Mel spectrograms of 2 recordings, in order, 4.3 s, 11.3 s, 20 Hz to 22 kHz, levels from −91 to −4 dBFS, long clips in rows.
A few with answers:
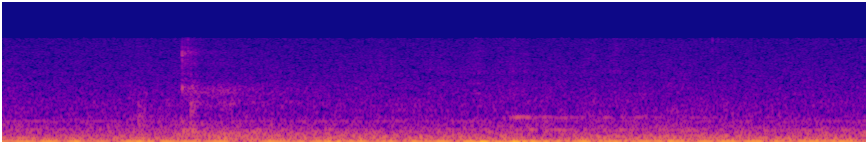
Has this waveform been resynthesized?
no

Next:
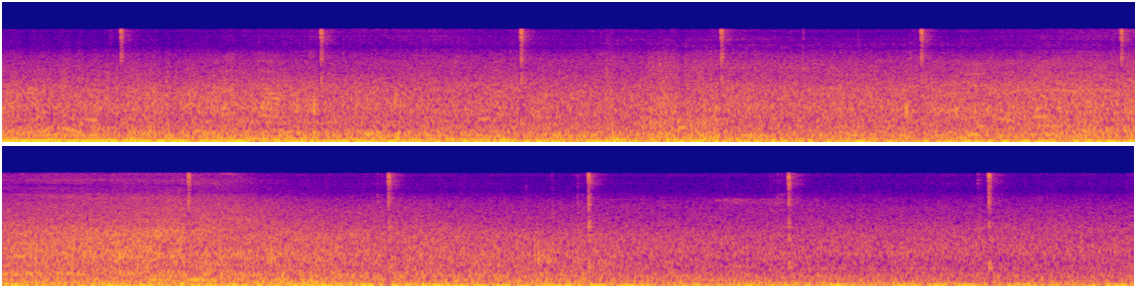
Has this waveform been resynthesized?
yes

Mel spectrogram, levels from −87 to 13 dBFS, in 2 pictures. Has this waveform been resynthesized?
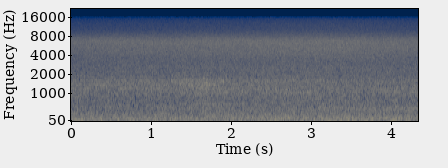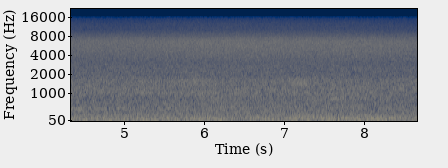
no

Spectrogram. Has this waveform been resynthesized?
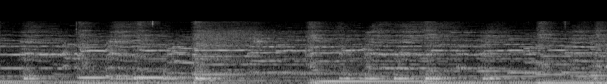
no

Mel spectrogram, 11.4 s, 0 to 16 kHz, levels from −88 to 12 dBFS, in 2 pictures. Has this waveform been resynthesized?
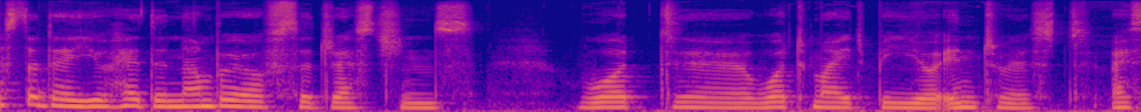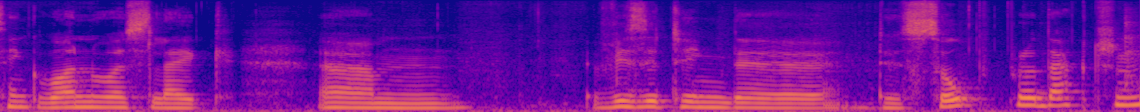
no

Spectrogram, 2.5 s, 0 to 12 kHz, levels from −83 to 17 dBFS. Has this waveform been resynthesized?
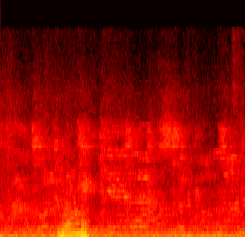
yes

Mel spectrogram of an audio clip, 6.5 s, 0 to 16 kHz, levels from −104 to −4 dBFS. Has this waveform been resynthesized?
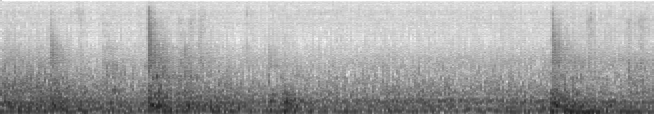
yes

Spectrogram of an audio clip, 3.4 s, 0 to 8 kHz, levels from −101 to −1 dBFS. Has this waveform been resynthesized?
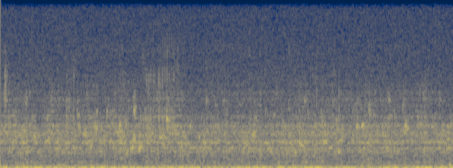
no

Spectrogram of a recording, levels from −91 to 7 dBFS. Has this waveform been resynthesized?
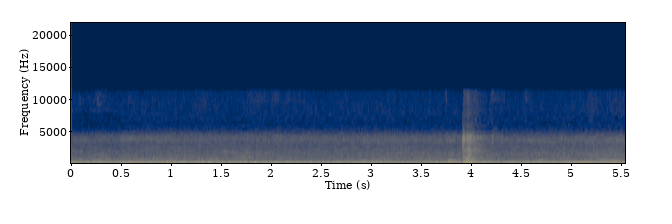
yes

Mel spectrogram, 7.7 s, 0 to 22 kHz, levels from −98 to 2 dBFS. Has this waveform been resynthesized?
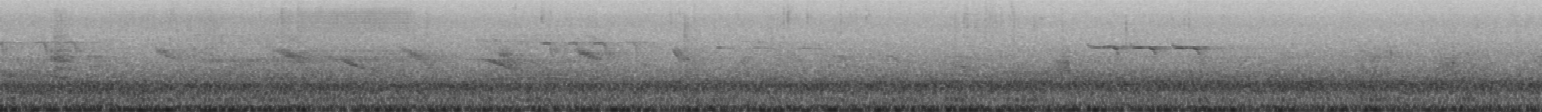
no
